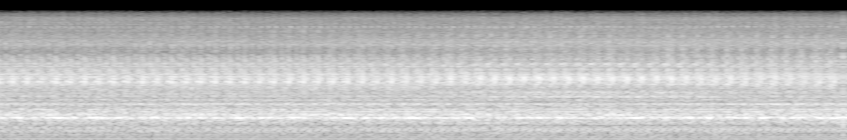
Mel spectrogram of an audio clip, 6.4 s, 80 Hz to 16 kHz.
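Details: 2007 Renault Logan 1.6 8-valve engine, driven about 20,000 km with the knock: hard, fairly regular knocking, roughly three per second, over a steady engine note; internal engine knock, cause unknown.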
